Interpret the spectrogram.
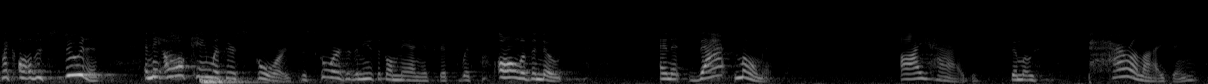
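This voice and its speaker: A woman gives a talk from a stage, telling a personal story with dramatic, animated delivery. Her voice sits a little high, and its pitch swings widely from phrase to phrase. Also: muffled recording. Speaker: speaker, concert pianist. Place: stage talk before an audience.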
